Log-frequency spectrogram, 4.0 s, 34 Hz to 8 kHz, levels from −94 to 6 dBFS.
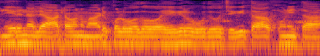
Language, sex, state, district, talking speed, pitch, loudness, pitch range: Kannada, male, Karnataka, Raichur, 105 wpm, 120 Hz, -14 LUFS, 115-120 Hz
